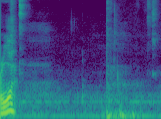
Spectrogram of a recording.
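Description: A short clatter of clicks with a low thump about a second and a half in, and one more click near the end: a clear plastic snake tub being handled as one python is put back and the next taken out.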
